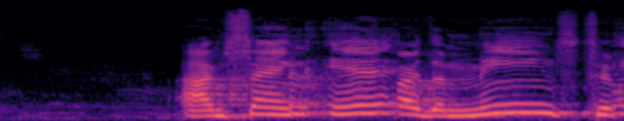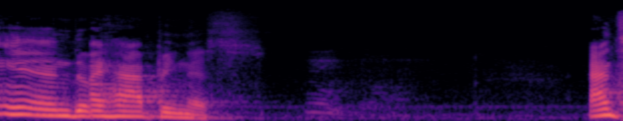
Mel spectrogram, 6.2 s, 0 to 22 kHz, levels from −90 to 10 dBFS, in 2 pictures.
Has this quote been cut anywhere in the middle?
yes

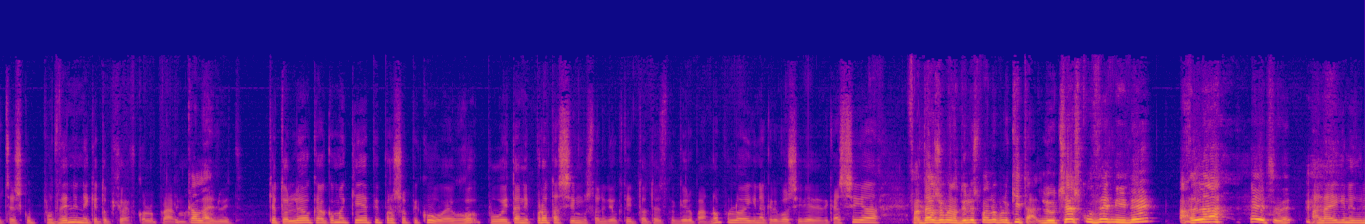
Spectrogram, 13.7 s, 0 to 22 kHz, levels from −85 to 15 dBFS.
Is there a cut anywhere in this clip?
no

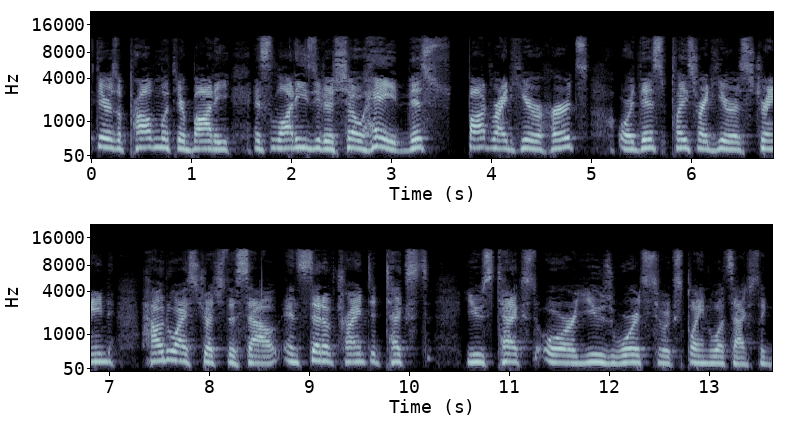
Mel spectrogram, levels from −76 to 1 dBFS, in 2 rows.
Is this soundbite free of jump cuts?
yes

